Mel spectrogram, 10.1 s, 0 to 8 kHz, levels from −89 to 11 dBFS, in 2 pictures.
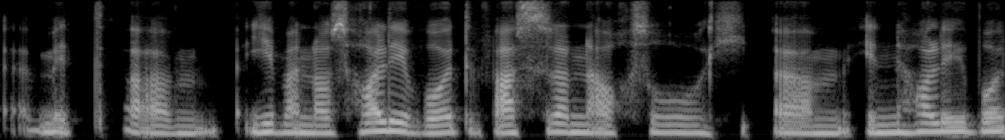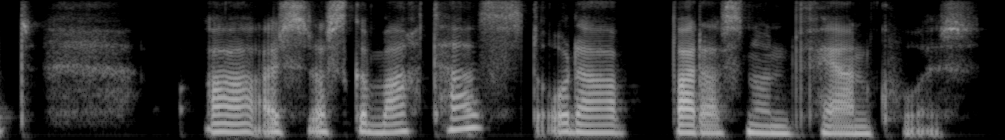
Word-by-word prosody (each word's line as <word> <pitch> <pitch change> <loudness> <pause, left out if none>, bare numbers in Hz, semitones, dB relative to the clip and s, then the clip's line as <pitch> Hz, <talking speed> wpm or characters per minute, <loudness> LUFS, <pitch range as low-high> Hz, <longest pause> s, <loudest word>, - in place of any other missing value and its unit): mit, - - -3 0.2
ähm, 155 +5 -2
jemandem 170 -2 +1
aus 160 - +2
Hollywood. 175 -4 +2
Warst 165 +2 +2
du - - -2
dann 175 -1 +2
auch 160 - -1
so 170 -2 -3
ch - - -13
ähm, 155 +1 -1
in 170 0 +1
Hollywood, 100 - +1 0.9
äh, - - +5
als 180 -1 +3
du - - -2
das 180 - +2
gemacht 185 +2 0
hast 255 +3 -1
oder 170 -2 +2 0.2
war 170 - +9
das 160 - -1
nur 170 -2 +2
'n 150 -1 +1
Fernkurs? 75 - -3
170 Hz, 155 wpm, -24 LUFS, 155-180 Hz, 0.9 s, war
